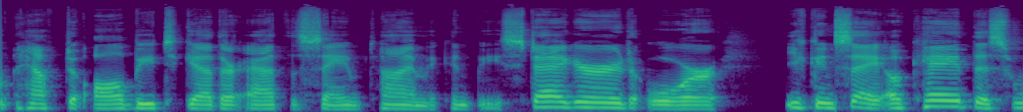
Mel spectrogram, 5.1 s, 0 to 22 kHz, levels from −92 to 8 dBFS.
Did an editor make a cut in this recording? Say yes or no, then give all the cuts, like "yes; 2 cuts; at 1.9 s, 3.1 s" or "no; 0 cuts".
yes; 1 cut; at 4.2 s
